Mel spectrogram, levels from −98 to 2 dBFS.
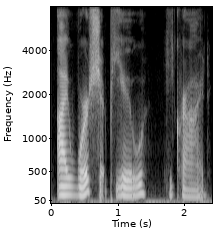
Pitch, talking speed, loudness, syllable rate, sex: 125 Hz, 125 wpm, -21 LUFS, 3.1 syllables/s, female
